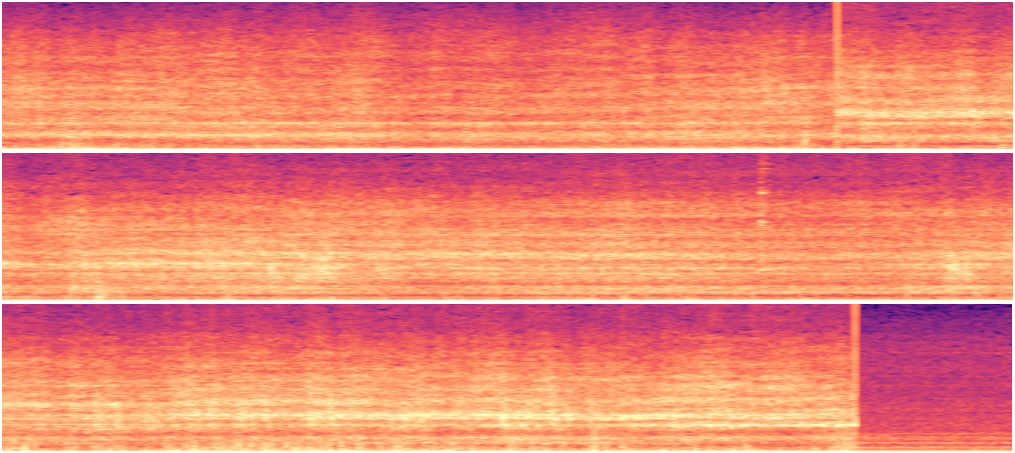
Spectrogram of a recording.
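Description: A heavy armoured vehicle's diesel engine rumbles loudly and steadily.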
